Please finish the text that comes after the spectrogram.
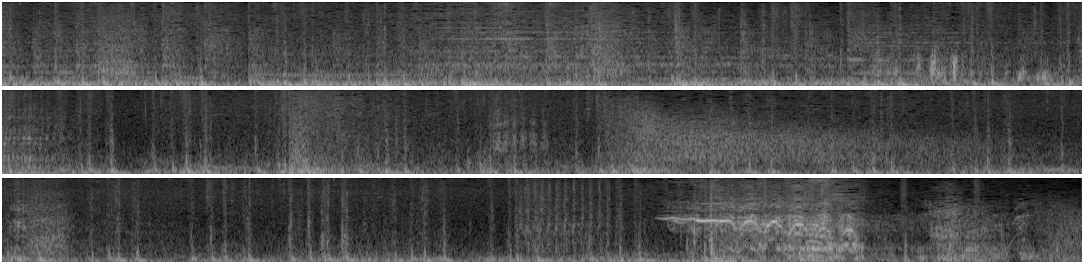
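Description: Horses gallop with rapid, rhythmic clip-clop hoofbeats and let out whinnies during a horseback chase in the video game Assassin's Creed Shadows, heard alongside game sound effects.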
